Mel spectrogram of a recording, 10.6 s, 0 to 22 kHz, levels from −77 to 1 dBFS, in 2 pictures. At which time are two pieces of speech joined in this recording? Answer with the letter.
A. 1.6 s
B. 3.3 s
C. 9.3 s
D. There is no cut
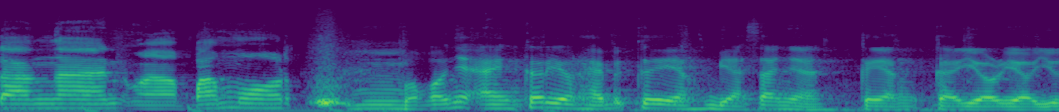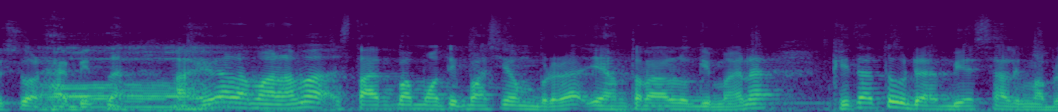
A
